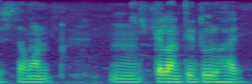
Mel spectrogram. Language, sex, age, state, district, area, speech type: Bengali, male, 30-45, West Bengal, Birbhum, urban, spontaneous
